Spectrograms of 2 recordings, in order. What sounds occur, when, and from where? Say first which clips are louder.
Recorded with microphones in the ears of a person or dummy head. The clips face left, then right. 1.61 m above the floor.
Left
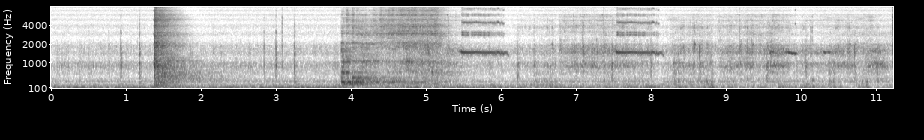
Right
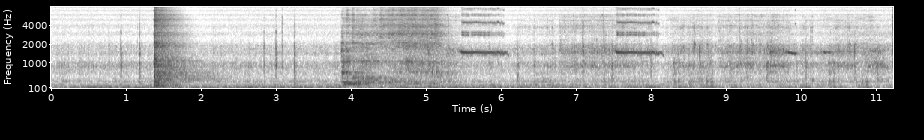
1.4 s a gunshot: right 2 dB; 70° right (ahead or behind), 1.3 m
3.9 s a toilet flushing: left 3 dB; 30° left (ahead or behind), 5 m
